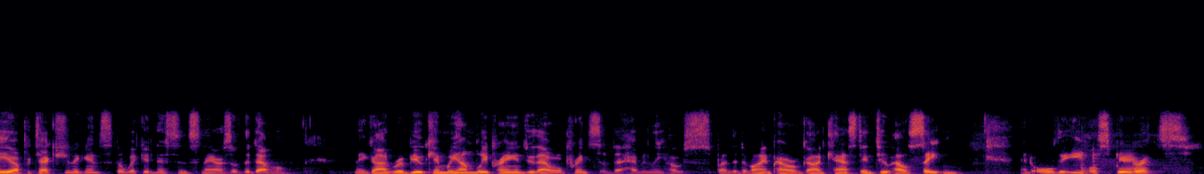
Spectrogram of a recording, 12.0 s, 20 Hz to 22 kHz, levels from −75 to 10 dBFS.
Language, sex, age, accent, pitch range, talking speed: English, male, 50-69, American, 100-115 Hz, 195 wpm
